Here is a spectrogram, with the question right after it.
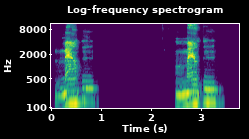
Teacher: Entonces la última sílaba no suena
